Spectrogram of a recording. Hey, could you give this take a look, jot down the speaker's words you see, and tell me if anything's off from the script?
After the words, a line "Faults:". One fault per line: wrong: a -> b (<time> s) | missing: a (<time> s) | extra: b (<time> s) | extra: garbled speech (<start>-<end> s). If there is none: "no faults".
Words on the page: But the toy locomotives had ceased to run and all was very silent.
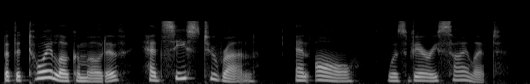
But the toy locomotive had ceased to run and all was very silent.
Faults:
wrong: locomotives -> locomotive (0.5 s)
